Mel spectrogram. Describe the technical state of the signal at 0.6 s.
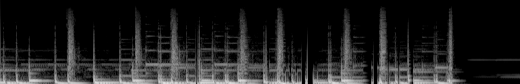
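The signal at 0.6 s is intact, with no audible fault at that moment.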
